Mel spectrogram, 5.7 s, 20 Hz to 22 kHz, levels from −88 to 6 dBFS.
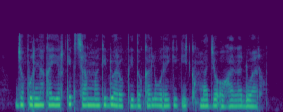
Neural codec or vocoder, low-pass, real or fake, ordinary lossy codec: codec, 16 kHz, 4 kbps, FreqCodec, larger model; 7.2 kHz; fake; MP3, 96 kbps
